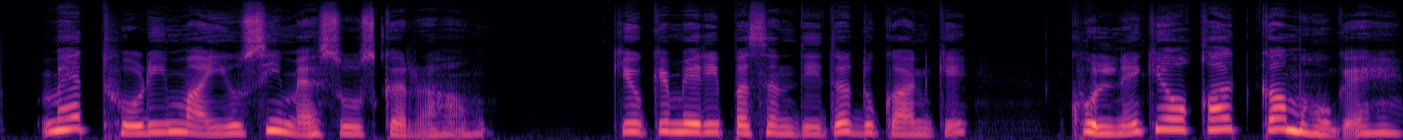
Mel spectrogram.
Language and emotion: Urdu, sad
